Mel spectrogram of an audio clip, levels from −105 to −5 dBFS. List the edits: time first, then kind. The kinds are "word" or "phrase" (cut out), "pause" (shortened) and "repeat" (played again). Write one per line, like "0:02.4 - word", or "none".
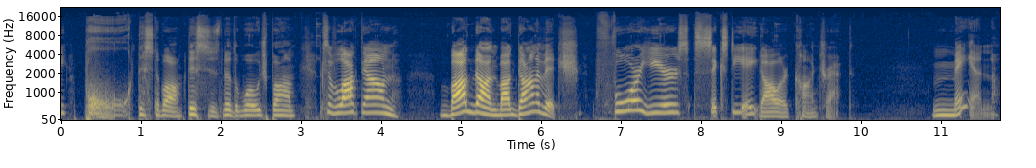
0:01.1 - word
0:01.5 - pause
0:02.0 - word
0:03.2 - phrase
0:06.6 - pause
0:08.7 - word

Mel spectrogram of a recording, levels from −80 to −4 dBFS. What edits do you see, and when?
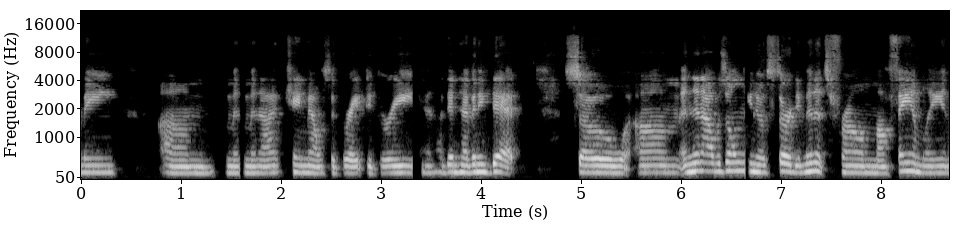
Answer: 0:01.6 - repeat
0:03.3 - word
0:06.6 - word

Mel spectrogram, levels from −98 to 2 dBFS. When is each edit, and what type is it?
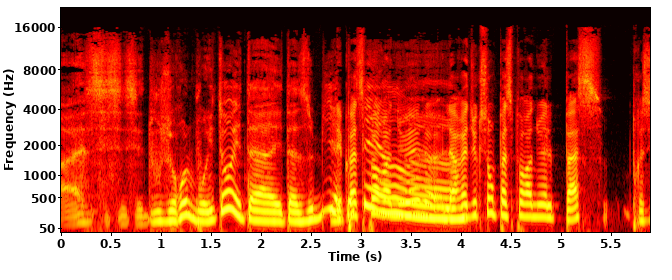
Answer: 0:05.0 - pause

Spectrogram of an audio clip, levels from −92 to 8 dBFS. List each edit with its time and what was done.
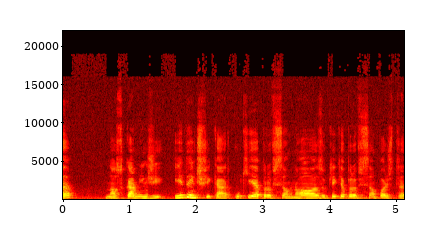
0:01.3 - word
0:02.7 - word
0:03.4 - word

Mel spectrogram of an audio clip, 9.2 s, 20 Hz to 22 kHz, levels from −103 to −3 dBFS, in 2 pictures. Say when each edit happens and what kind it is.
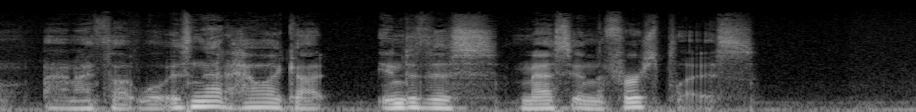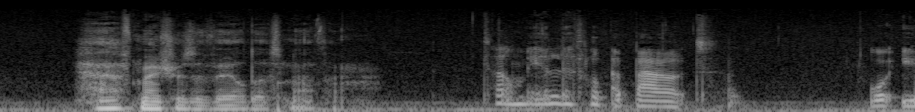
0:07.6 - word

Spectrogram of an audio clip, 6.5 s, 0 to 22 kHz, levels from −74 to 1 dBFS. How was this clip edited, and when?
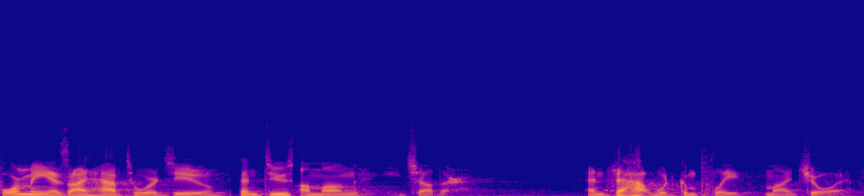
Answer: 0:01.7 - pause
0:02.2 - word

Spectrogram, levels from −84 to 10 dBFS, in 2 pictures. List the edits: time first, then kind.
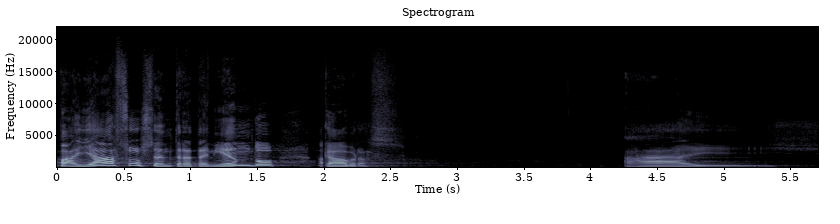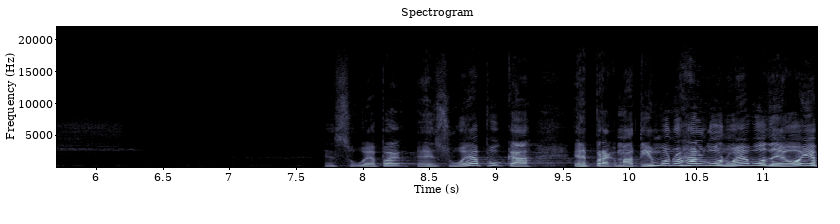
0:02.0 - word

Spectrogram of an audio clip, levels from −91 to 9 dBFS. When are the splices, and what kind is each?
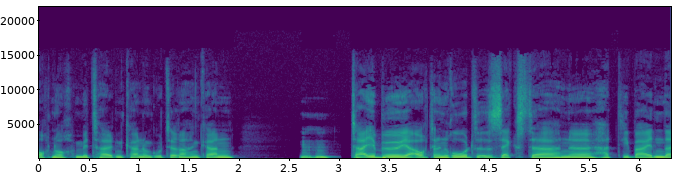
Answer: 0:01.4 - word
0:04.0 - word
0:04.3 - word

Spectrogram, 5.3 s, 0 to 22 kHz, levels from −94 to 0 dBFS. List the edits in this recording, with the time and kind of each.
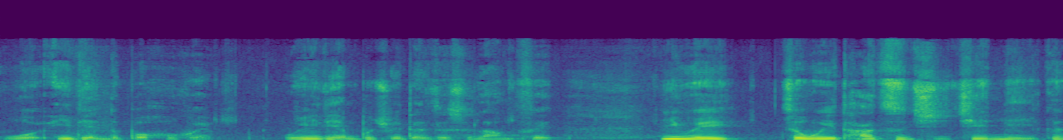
0:03.8 - pause

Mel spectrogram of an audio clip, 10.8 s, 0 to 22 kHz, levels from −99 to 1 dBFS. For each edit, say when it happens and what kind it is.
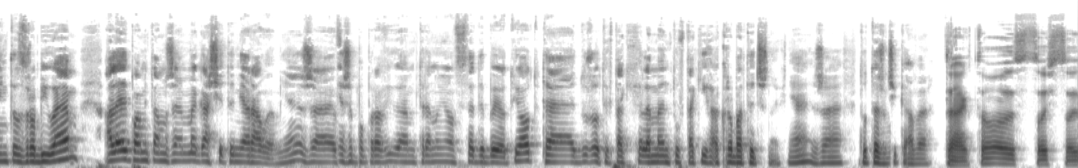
0:01.3 - word
0:03.4 - word
0:05.4 - pause
0:08.5 - pause
0:08.9 - word

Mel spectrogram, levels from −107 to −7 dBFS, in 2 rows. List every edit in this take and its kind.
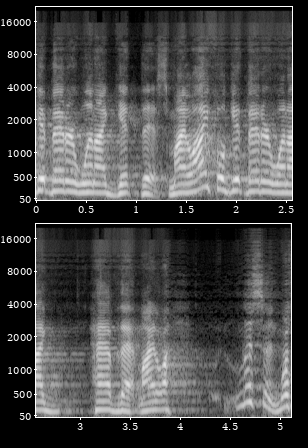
none

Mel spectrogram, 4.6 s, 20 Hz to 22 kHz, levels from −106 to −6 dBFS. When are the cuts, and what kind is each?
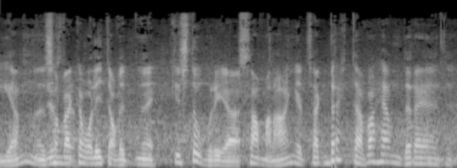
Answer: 0:01.7 - word
0:02.4 - word
0:03.2 - word
0:03.7 - word

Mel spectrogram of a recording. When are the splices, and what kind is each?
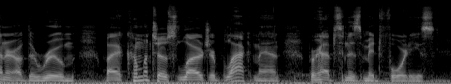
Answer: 0:01.0 - phrase

